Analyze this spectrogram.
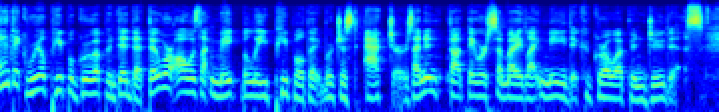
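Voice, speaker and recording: With an American accent, a woman talks at a very fast pace in an animated tone, hardly pausing at all. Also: fairly low pitch for a woman, ordinary pitch variation. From US South. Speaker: actress and singer. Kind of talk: interview.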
